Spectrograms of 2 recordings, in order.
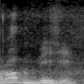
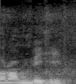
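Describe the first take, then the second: The two takes are said the same way.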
